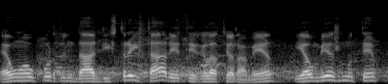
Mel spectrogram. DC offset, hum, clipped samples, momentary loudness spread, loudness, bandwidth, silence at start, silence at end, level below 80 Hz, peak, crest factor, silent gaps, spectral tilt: under 0.1%; none; under 0.1%; 6 LU; -22 LUFS; 10.5 kHz; 0 s; 0 s; -70 dBFS; -6 dBFS; 16 dB; none; -6.5 dB/octave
